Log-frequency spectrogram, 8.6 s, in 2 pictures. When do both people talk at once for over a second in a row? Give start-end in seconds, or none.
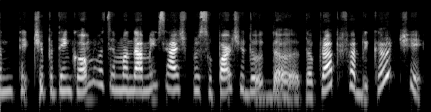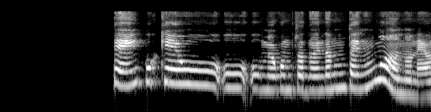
none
